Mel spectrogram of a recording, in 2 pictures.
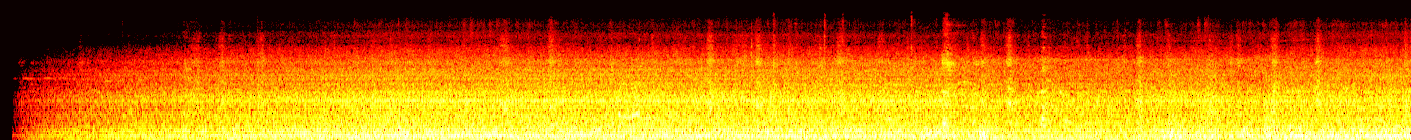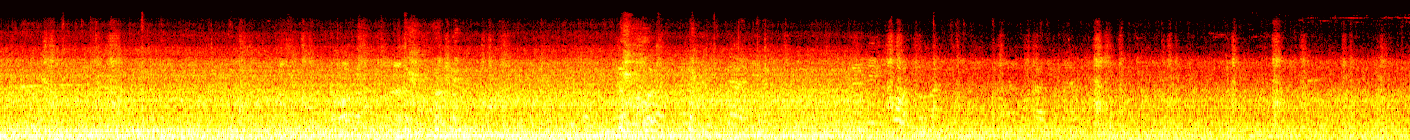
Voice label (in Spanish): transportes linea 143 negra chofer anunciando parada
